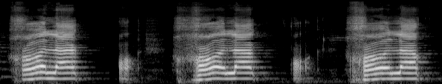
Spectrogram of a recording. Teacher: lam tidak boleh terpengaruh walaupun dia diapit oleh huruf-huruf yang kuat tapi dia tetap tarqiq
